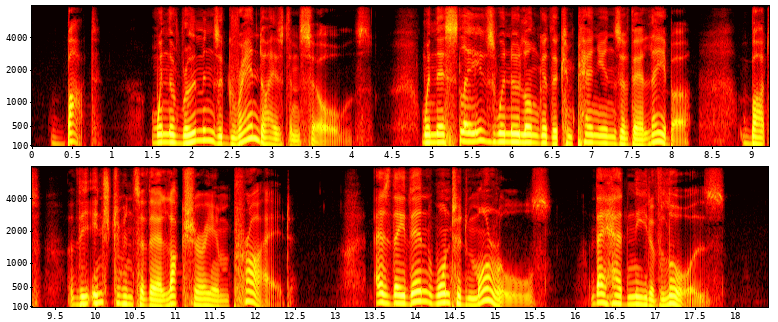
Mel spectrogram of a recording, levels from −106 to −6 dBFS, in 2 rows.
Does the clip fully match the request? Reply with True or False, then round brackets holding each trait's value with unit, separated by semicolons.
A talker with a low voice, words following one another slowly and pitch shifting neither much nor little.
False (155 Hz; 115 wpm; 4.4 semitones)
